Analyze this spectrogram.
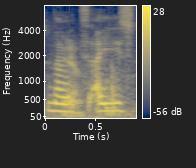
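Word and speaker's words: Moët: Somebody told me it's like what you do with the lawnmower to the lawn. Moet. Moet.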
